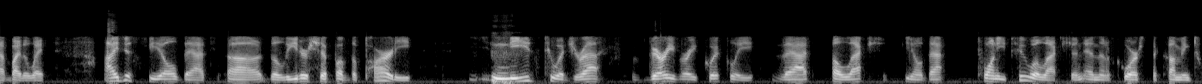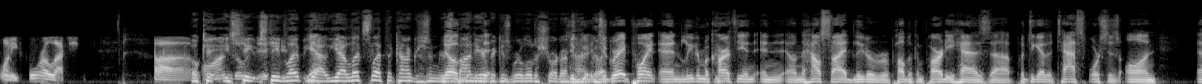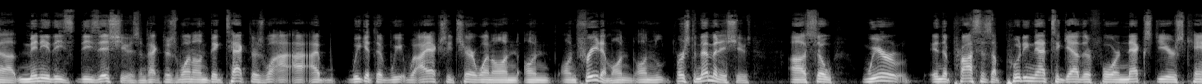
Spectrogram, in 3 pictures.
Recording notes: In Studio Taking Your Phone Calls.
